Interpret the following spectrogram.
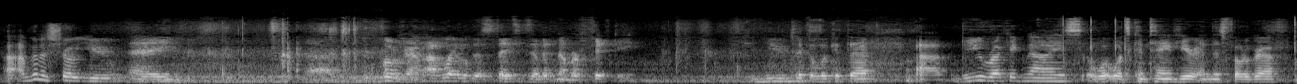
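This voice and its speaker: A man questioning a witness as an attorney, in a halting, folksy, courteous and conversational way. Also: mid-range voice. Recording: roomy, distant, noisy courtroom pickup.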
